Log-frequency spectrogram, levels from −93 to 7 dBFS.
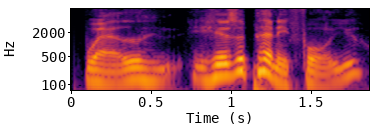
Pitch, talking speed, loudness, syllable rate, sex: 135 Hz, 195 wpm, -19 LUFS, 5.4 syllables/s, male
